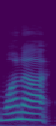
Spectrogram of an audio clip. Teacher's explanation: Want to often sounds like wanna in fast speech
